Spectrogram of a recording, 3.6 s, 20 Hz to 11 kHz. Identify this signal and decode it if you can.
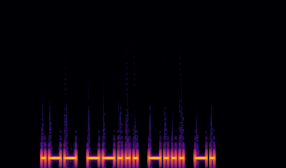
Morse code, heard as a keyed tone, about 25 wpm, 700 Hz. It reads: W7BN
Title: USA Call Signs - 3x Character Spacing - 25wpm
